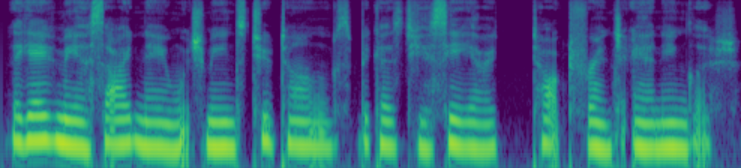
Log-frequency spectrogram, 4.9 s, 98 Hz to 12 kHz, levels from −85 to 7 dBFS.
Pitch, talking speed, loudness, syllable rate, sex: 190 Hz, 220 wpm, -16 LUFS, 5.1 syllables/s, female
